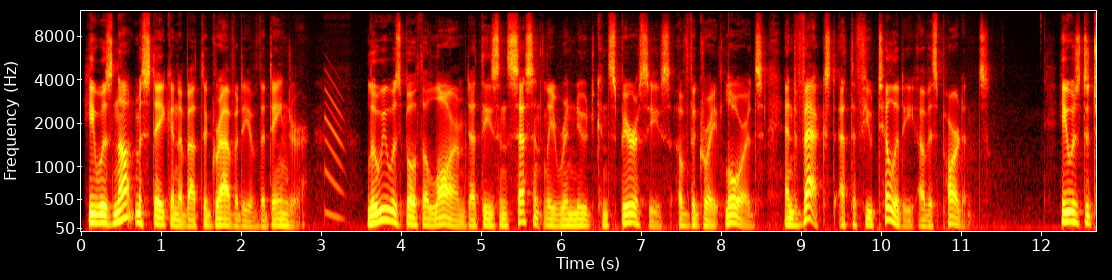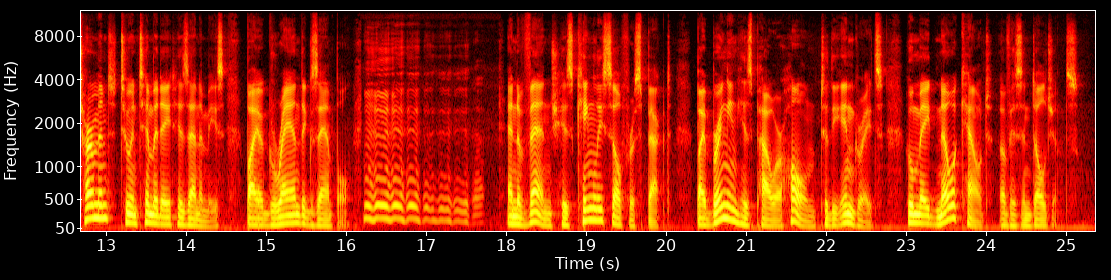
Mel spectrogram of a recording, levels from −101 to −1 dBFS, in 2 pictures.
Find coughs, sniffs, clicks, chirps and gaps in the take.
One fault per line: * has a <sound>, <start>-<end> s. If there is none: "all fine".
* has a chirp, 3.0-3.3 s
* has a laugh, 16.2-17.8 s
